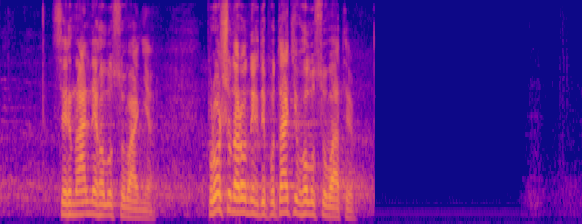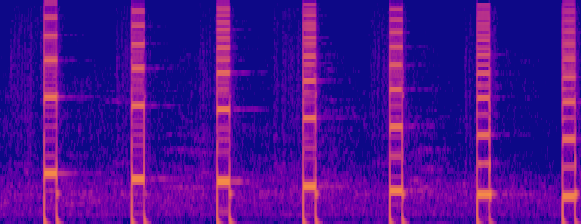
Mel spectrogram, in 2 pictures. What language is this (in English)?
Ukrainian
